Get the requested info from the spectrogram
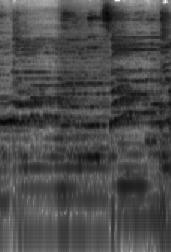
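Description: A woman singing into a handheld microphone, amplified in a large hall, holding long sustained notes that glide between pitches.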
